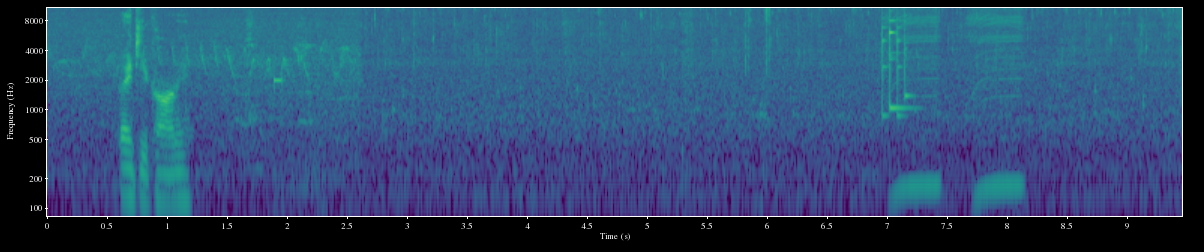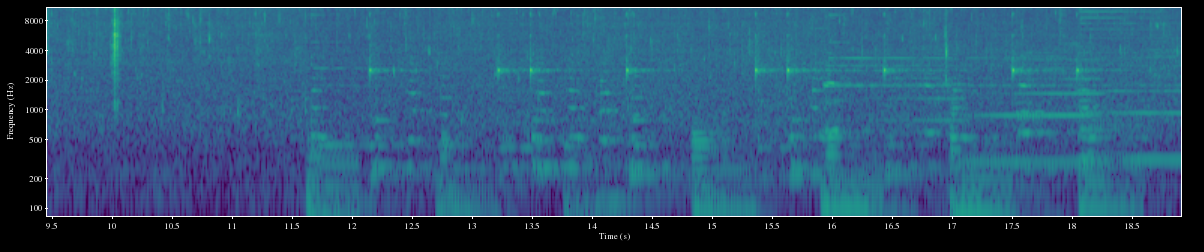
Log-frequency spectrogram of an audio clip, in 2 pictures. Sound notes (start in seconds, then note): 2.9 water bubbling; 7.0 cell phone chimes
